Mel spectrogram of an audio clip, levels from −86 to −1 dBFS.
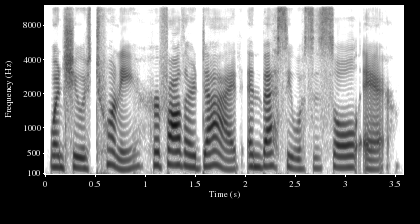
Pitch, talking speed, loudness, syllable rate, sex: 220 Hz, 220 wpm, -20 LUFS, 4.9 syllables/s, female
